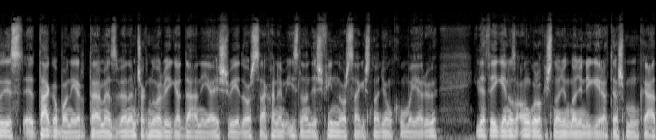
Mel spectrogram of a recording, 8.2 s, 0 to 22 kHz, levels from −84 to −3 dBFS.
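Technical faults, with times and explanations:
No technical faults can be heard in this speech recording.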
